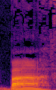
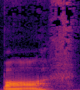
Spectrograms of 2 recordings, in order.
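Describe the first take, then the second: First: The word has a short A vowel. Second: The word has a long A vowel. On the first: The speaker is from the north of England. "it's saying Bath instead of Bath" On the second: The speaker is from the south of England. "instead of Bath"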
